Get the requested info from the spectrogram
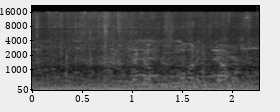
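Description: Passers-by talking in a crowd of pedestrians, their voices indistinct, over a steady low rumble.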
